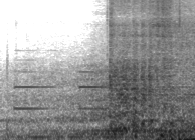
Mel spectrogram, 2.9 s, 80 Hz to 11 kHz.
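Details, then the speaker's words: 2004 Lincoln Navigator after fixing a no-crank no-start caused by a dead starter solenoid (starter itself fine): brief starter whirr, engine catches and settles into a steady, even run; clean crank and start, repair successful. "so this is a success"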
